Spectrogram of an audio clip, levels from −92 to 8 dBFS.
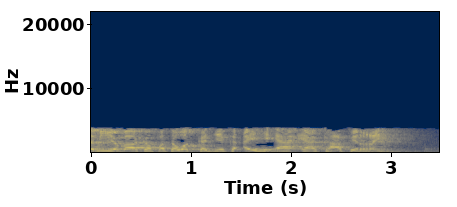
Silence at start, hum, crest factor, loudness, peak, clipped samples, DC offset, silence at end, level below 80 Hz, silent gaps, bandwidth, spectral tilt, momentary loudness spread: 0 s; none; 16 dB; -19 LUFS; -4 dBFS; under 0.1%; under 0.1%; 0.3 s; -70 dBFS; none; 4 kHz; -8.5 dB/octave; 5 LU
